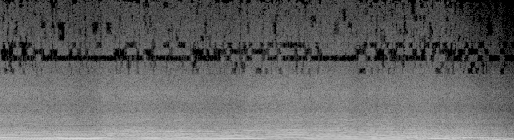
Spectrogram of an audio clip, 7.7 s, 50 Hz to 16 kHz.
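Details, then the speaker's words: Carbureted V8 on the dyno, naturally aspirated baseline before a 150-horsepower nitrous plate system is added: strong clean roar climbing evenly to about 7,000 rpm, then dropping off smoothly; healthy full-throttle pull, same as last test. "Okay. Big surprise. This thing runs exactly the same as last time we tested it. >> I know. But it's just as exciting to me to hear that thing at seven grand."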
